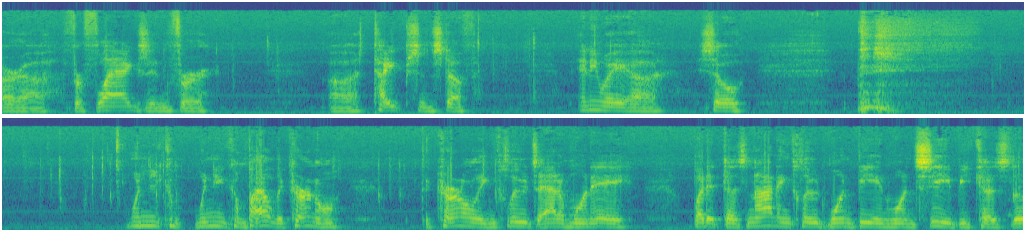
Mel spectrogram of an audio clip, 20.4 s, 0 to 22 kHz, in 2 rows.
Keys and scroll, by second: 5.5 shift+Escape, 6.5 Down, 11.0 Up, 11.5 Down, 13.3 space, 13.9 Down, 15.4 Up.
